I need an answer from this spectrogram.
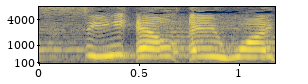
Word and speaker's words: Clay: That C-L-A-Y Clay rhymes with stay away.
